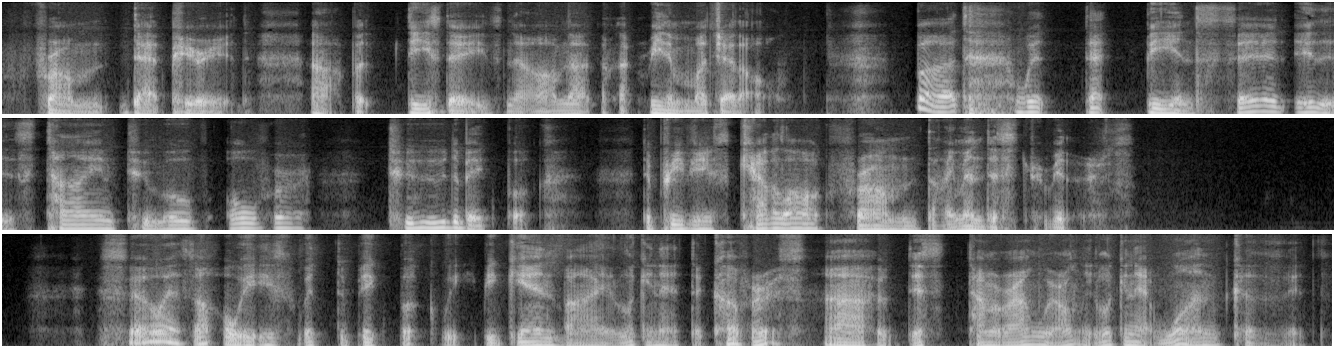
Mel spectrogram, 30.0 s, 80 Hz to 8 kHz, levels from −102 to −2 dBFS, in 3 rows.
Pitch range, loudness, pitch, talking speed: 85-115 Hz, -25 LUFS, 100 Hz, 125 wpm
